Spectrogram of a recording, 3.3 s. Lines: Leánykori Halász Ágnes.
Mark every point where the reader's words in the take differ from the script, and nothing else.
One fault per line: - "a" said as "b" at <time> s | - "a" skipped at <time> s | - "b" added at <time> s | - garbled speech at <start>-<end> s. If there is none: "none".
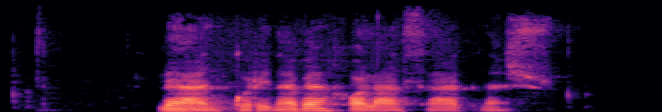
- "neve" added at 1.3 s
